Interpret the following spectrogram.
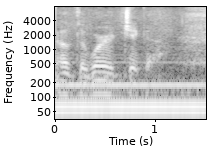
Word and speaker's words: giga: this word is a a soft G so giant gigantic you don't say oh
